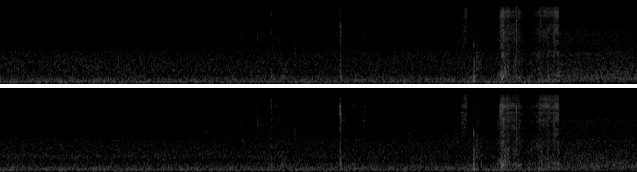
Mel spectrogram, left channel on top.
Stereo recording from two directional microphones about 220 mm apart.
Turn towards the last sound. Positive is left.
turn(degrees=-15)  # may be behind; listen again after turning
